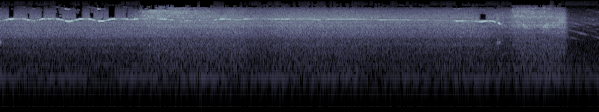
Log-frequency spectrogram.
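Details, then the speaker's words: High-speed handpiece re-entering to extend a Class II mesio-occlusal amalgam preparation to the proximal surface, leaving an enamel shell at the marginal ridge. Steady high-pitched whine dipping in pitch as it cuts, with air-water spray hiss. "the operator re-enters the Burr and prepares the extension to the proximal surface leaving a shell of enamel at the marginal Ridge"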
